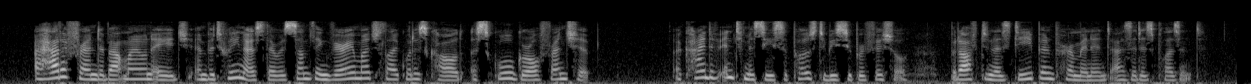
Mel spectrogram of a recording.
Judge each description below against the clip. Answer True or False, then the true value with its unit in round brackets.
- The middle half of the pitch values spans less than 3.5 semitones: False (3.8 semitones)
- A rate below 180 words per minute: False (200 wpm)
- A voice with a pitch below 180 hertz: False (225 Hz)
